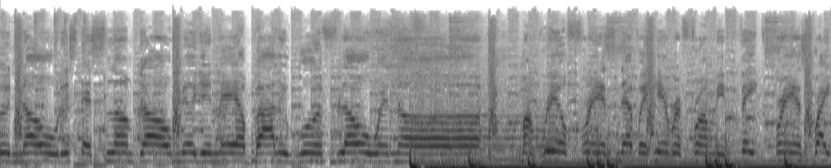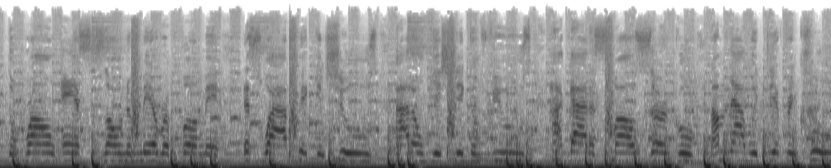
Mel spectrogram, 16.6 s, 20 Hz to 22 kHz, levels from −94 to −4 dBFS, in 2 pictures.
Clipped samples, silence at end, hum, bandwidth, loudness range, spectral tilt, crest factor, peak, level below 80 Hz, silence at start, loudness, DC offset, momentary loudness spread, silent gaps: under 0.1%; 0 s; none; 17.5 kHz; 3 LU; -5 dB/octave; 14 dB; -6 dBFS; -24 dBFS; 0 s; -23 LUFS; under 0.1%; 5 LU; none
